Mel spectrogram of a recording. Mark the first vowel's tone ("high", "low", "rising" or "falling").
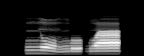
falling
